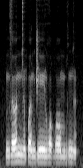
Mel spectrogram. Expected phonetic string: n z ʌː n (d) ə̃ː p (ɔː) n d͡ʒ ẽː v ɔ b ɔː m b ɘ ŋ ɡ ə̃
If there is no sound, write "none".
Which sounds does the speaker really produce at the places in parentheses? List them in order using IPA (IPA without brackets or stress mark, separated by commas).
d, ʌː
